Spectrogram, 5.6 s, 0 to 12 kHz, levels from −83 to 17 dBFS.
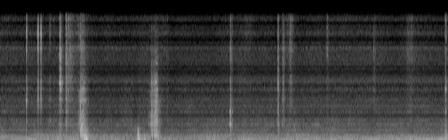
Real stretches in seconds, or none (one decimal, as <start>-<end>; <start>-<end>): none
